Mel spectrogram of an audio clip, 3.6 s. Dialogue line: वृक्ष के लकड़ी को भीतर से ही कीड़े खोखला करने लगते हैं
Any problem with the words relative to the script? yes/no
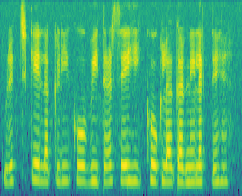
yes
